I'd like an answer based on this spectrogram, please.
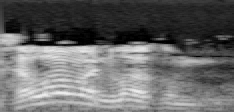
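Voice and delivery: put-on DJ-style radio announcer voice. Told to just use a radio voice, opening with a radio announcer voice. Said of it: "just use your radio voice".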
